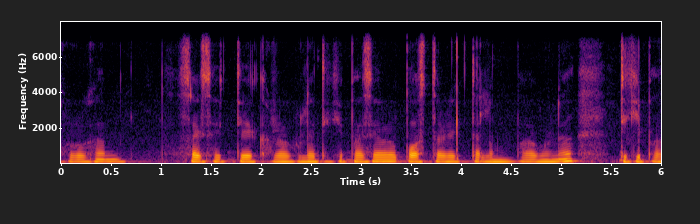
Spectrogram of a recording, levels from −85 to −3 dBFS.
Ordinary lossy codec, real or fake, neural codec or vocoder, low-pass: none; real; none; 7.2 kHz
